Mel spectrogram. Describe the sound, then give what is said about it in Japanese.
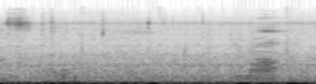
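A loud, steady low rumble of a car interior while driving in the rain in Kitakyushu, Japan, on the way to deliver an order, with constant road vibration droning throughout and a brief faint voice surfacing near the end. “それを今から、えー、納品に行こうと思っておりますドライブトーク、えすごいあからさまにあの振動音とか入ってとてもお聞き苦しいとは思うんですけどちょっと収録を続けたいと思っております”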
